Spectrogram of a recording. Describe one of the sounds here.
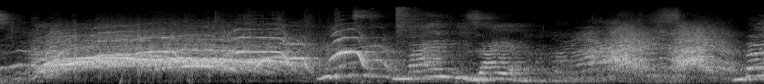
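A woman sings loudly into a microphone, amplified through speakers.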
